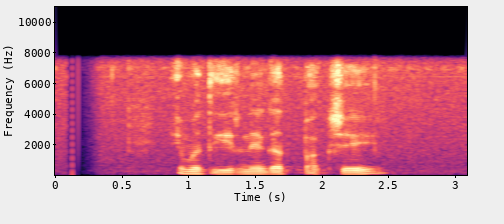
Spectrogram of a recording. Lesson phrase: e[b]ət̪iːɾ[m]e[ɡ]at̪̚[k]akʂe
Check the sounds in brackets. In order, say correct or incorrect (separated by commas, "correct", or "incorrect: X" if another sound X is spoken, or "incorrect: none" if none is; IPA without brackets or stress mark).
incorrect: m, incorrect: n, correct, incorrect: p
